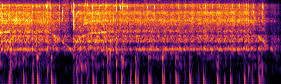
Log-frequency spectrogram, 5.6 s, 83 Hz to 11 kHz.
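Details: Fiat 500 Multiair left sitting six weeks: rhythmic cranking about three to four beats a second that never catches, sounding like no compression; air in the Multiair hydraulic unit, fixed by pushing the bleed point under the oil filler while cranking.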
